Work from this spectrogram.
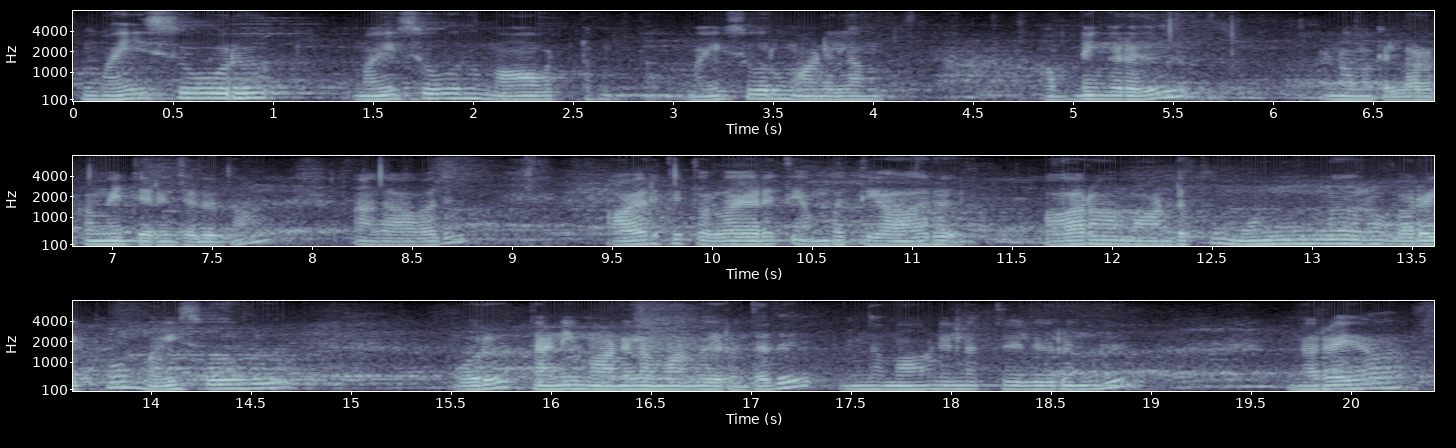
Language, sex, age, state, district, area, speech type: Tamil, male, 18-30, Tamil Nadu, Salem, urban, spontaneous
